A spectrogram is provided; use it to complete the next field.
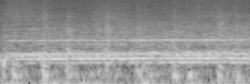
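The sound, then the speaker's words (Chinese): A steam train's whistle blows one long, steady, multi-toned note over a loud rumbling chug of the locomotive, with no voices present. It is a steam train that visitors can book to ride at Shuzenji Onsen in Japan. “来到这里，除了泡温泉、逛老街，还可以预定搭乘蒸汽火车哦。”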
